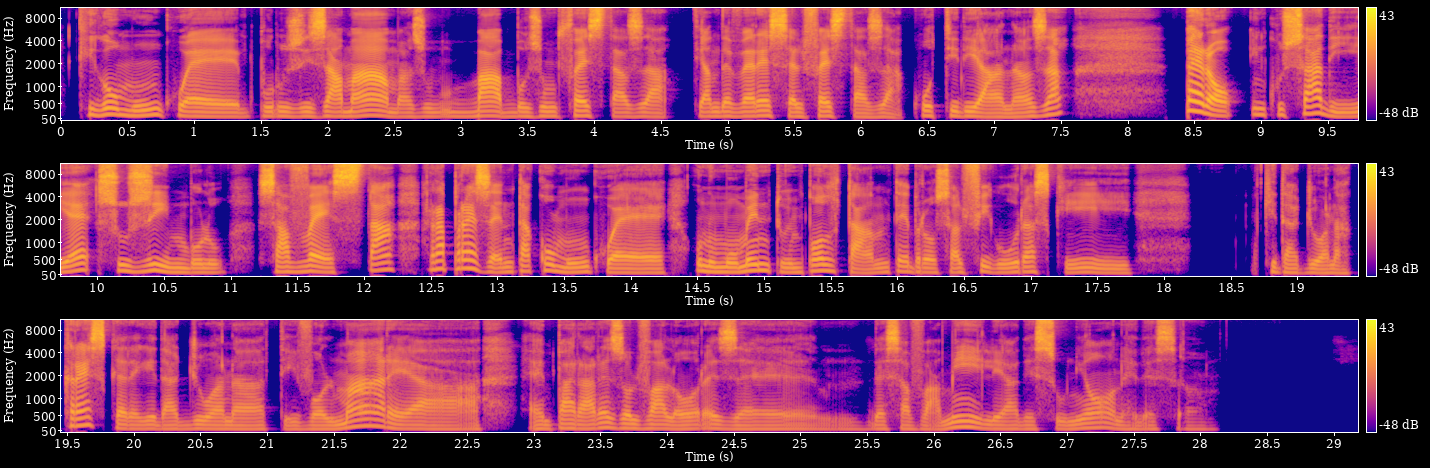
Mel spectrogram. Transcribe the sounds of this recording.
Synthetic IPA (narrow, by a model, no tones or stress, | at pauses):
kʰiɣomuŋkʰwɛpuɾuzizamamazubabːuzuɱfɛst̪aza̰t̪iand̪ɛvɛɾɛsːɛlfɛst̪aza̰kwot̪id̪jaːnaza | pɛɾɔiŋkusaðiːɛsuzimbolusavɛst̪arapːɾɛzɛnt̪akomuŋkʰwɛunumoment̪uimpɔɾt̪ant̪ɛpɾɔsasfiɣuːɾaskʰi | k̟iðad͡ʒːuanakːɾɛskɛɾɛkiðad͡ʒːuːanat̪ːivɔlmaːɾɛa̰a̰impaɾaːɾɛzɔzvalɔːɾɛ̰z | d̪ɛsafa̰miljad̪ɛsunjɔːnɛd̪ɛ̰sa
